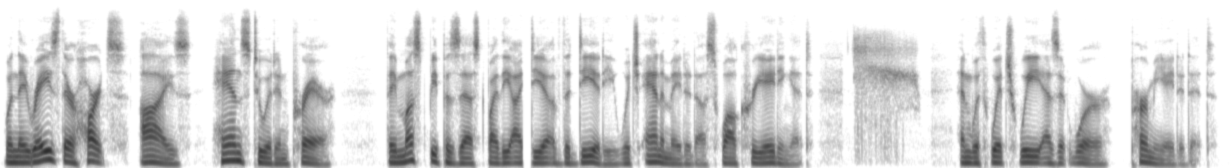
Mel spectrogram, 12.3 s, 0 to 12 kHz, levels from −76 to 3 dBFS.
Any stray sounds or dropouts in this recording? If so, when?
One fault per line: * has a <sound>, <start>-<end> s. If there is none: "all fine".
* has a dropout, 5.2-5.3 s
* has a sigh, 8.5-9.2 s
